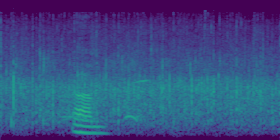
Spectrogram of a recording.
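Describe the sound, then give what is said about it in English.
An audience claps steadily for Mother's Day, a dense, even patter of many hands, with a single voice briefly calling out early on. “You can certainly clap.”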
